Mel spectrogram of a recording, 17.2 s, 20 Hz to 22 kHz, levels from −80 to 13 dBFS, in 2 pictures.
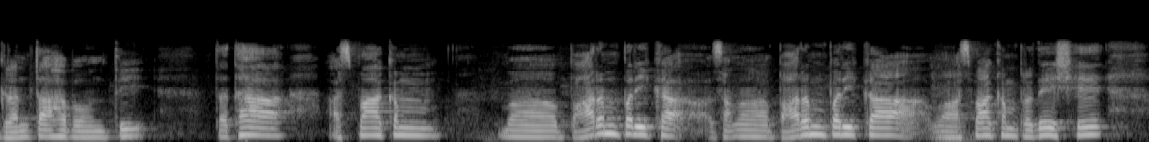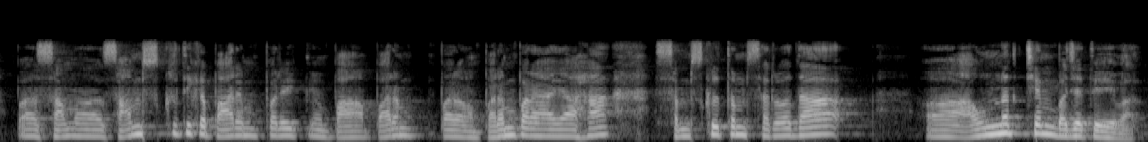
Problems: background sounds at intervals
